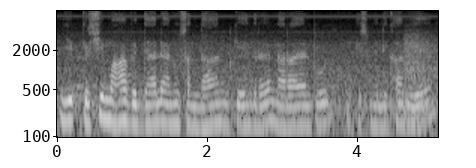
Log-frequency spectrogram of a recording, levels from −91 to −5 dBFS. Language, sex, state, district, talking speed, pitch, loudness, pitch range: Hindi, male, Chhattisgarh, Bastar, 130 wpm, 150 Hz, -30 LUFS, 145-160 Hz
